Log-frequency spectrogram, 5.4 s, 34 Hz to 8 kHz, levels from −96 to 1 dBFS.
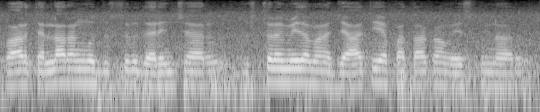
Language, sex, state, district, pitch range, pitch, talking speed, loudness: Telugu, male, Telangana, Mahabubabad, 120-135 Hz, 125 Hz, 120 wpm, -16 LUFS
